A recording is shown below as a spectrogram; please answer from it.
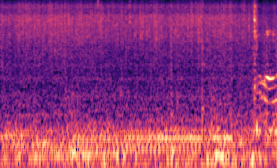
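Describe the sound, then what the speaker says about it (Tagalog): Heavy rain pours down in Tinoc in a loud, constant roar, dense and unbroken, with a brief faint chirp near the end. "Grabe yung ulan, no?"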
